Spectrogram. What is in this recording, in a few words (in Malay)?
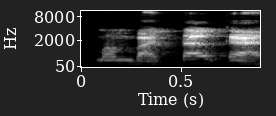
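"membatalkan", Malay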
